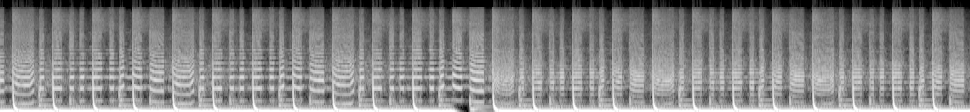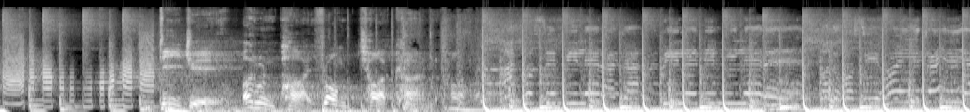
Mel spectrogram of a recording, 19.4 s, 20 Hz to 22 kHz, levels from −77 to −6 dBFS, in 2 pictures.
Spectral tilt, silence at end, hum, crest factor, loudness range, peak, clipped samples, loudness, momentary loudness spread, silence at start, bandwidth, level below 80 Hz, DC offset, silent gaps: -5 dB/octave; 0 s; none; 6 dB; 4 LU; 0 dBFS; 1%; -8 LUFS; 5 LU; 0 s; 16.5 kHz; -8 dBFS; under 0.1%; none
